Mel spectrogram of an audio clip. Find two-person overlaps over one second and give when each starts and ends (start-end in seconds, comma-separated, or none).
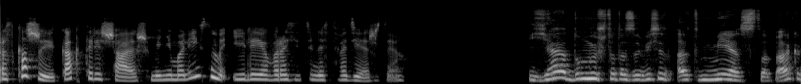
none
